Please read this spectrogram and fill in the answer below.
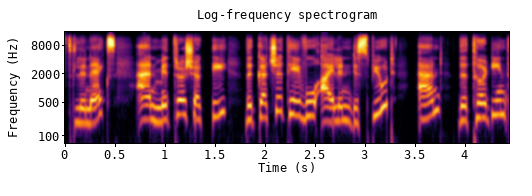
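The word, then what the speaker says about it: Kachchatheevu: Pronounce it slowly. Kachathevu.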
